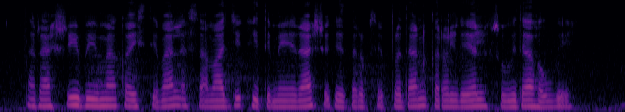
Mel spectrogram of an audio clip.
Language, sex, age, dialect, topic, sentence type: Bhojpuri, female, 36-40, Western, banking, statement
